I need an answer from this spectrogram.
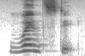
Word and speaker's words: Wednesday: this is not wednesday d is silent this is wednesday once because wednesday is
